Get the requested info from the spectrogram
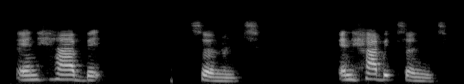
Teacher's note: we are stressing the second syllable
